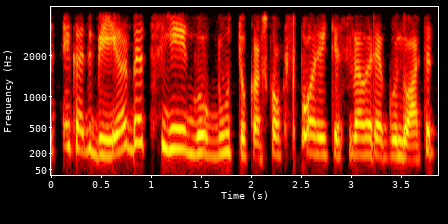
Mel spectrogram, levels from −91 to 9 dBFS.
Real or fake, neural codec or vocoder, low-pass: fake; codec, 16 kHz, 8 kbps, FunCodec, trained on LibriTTS, 25 frames a second; 3.6 kHz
